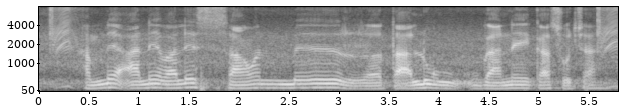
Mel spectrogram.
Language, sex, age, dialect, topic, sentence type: Hindi, male, 18-24, Hindustani Malvi Khadi Boli, agriculture, statement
